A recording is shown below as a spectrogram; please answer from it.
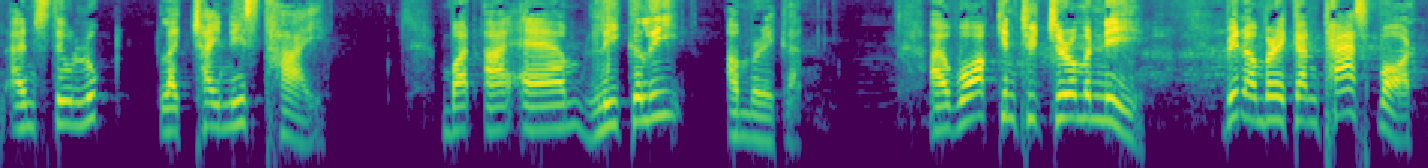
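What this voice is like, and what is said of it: Non-native accented English. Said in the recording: “my accent was wrong for that word, for two words actually... I'm still speaking with accent”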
